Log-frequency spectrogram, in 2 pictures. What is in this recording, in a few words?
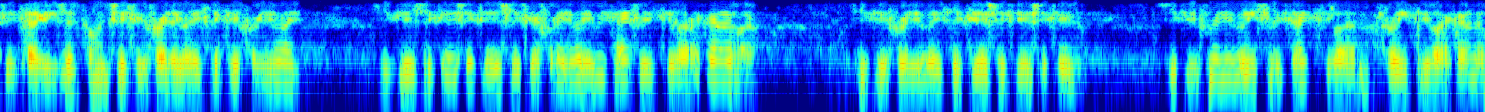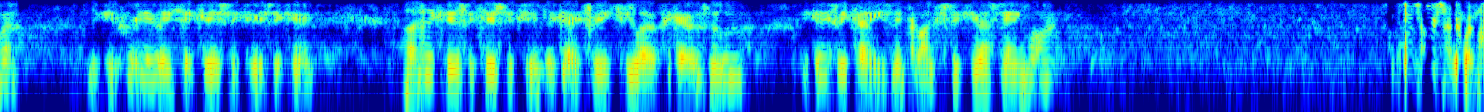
decoded speech, 7177KHz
